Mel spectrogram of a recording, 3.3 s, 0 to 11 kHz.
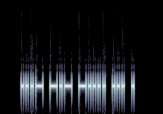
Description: Morse code, heard as a keyed tone, about 25 wpm, 700 Hz. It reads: VK6SE
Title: DXCC-100 Call Signs - 5 Characters - 25wpm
